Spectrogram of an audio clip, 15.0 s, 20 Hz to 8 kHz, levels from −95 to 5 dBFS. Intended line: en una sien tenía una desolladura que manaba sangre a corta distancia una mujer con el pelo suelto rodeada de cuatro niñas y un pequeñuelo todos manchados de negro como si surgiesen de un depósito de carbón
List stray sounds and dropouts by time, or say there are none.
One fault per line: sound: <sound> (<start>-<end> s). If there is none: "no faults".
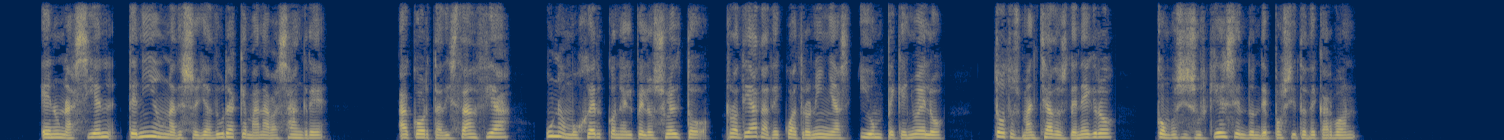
no faults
